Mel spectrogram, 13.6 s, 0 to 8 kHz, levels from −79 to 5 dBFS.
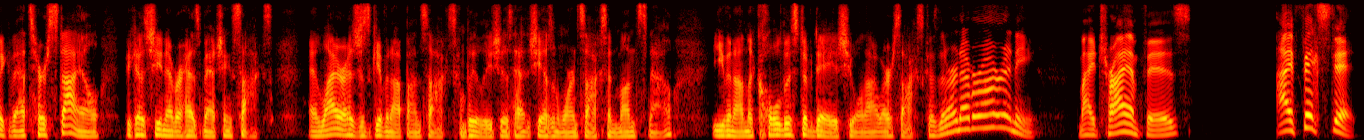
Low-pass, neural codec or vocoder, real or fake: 7.2 kHz; none; real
